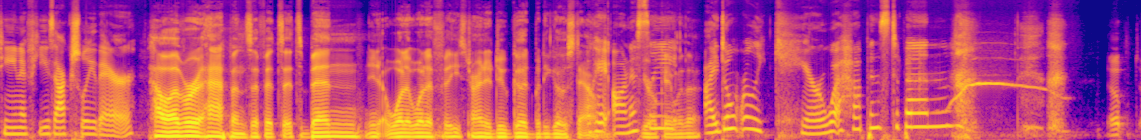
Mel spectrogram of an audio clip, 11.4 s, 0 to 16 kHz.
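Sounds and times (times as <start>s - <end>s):
speech: 0.0s - 11.3s
person whistling: 9.5s - 10.7s.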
